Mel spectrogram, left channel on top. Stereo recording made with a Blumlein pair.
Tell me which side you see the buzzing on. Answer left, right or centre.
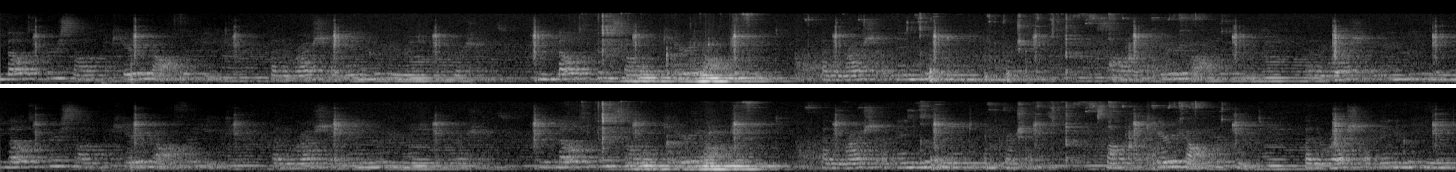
left.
